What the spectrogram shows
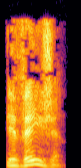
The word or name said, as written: evasion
